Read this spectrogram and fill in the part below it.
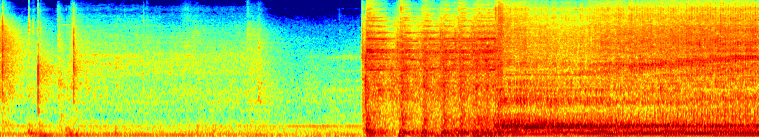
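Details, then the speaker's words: Personal watercraft, said to run great; after a few quiet seconds the engine catches and settles into a steady, even burble with no knocks or misses; healthy idle. "so that still here runs great let you guys"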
